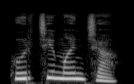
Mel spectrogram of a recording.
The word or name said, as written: ಕುರ್ಚಿಮಂಚ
